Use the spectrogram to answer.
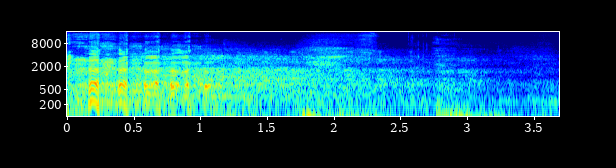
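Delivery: airy falling laugh; a real laugh at his own joke; breathy laugh. Real, not acted.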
